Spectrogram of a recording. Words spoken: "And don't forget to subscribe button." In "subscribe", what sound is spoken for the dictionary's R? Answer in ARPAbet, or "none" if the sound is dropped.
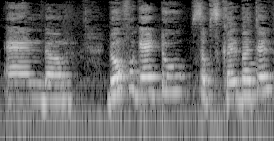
none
